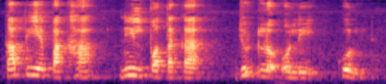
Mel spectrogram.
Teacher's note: কাঁপিয়ে পাখা নীল পতাকা জুটলো অলি কুল। এই যে প্রতিটা পর্বের শুরুতে আমরা জোর দিচ্ছি, ঝোঁক দিচ্ছি, জোর করছি, এটাই হচ্ছে শ্বাসাঘাত।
